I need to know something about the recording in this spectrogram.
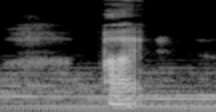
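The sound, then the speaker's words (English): A single short, shaky gasp of breath from a man rubbing his eyes with his hands, moderately loud, rising briefly above a faint steady background hum before fading out. “He drops his hands back over his eyes and rubs them, taking a shaky breath.”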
